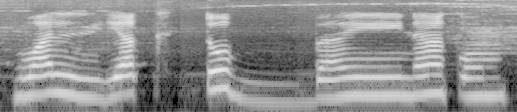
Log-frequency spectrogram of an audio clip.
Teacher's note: جو پہلا با ہے اس کو نہیں پڑھنا، تا پیش با تو دوسرے با کے ساتھ ملانا ہے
